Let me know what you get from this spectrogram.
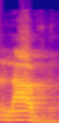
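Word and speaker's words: laughed: द मैन लाफ्ड and replied, अब उस आदमी वो व्यक्ति जो हंसा, लाफ का सेकंड लाफ्ड है ना, तो इसे लाफ्ड पढ़ेंगे, लाफ्ड।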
